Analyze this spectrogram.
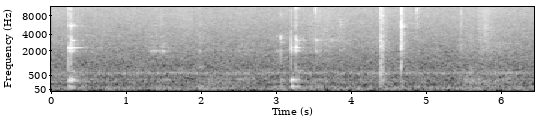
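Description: A few small clicks and taps from hands handling thread, hook and fly-tying vise, the sharpest about three seconds in, over a faint steady room hum.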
